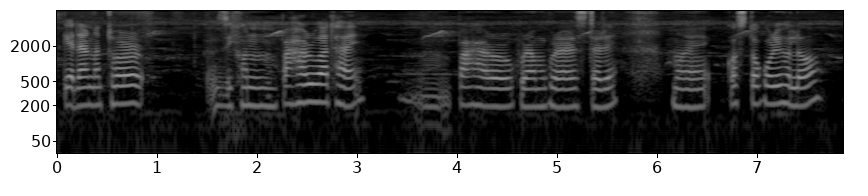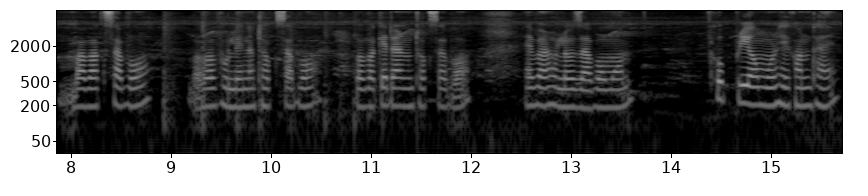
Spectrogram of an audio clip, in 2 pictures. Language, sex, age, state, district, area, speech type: Assamese, female, 30-45, Assam, Udalguri, rural, spontaneous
